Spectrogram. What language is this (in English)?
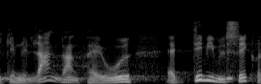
Danish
